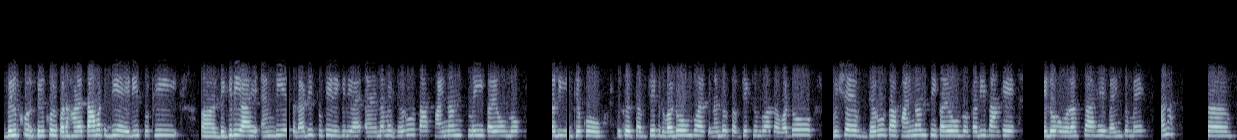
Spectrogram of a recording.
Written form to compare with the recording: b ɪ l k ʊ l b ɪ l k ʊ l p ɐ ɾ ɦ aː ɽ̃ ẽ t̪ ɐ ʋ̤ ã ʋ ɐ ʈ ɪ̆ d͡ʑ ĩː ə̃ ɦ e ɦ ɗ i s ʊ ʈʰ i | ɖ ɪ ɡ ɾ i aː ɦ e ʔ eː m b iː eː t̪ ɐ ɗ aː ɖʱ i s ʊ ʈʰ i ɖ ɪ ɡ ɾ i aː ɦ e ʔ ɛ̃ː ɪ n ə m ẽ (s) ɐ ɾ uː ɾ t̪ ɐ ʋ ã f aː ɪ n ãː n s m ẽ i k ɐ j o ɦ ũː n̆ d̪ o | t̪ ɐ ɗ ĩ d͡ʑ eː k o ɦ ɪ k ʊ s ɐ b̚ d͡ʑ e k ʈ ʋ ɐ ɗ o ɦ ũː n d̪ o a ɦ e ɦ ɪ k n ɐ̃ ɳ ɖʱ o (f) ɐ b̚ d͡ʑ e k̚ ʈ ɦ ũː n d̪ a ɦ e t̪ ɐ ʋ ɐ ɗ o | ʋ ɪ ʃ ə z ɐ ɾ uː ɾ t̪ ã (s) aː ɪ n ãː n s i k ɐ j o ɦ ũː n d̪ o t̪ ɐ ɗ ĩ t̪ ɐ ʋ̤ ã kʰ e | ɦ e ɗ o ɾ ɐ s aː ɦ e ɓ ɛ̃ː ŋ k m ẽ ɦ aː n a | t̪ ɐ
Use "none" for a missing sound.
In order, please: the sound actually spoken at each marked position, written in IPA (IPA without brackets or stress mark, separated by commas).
z, s, f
